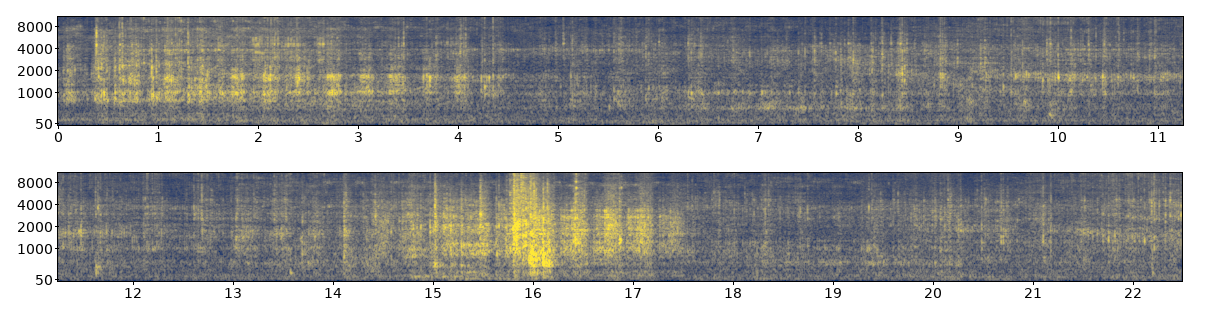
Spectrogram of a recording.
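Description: Motorised TrackMaster Thomas toy engine running on plastic track: a steady rattling whir of its small motor and gears. It clatters louder for a couple of seconds about two-thirds of the way through.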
